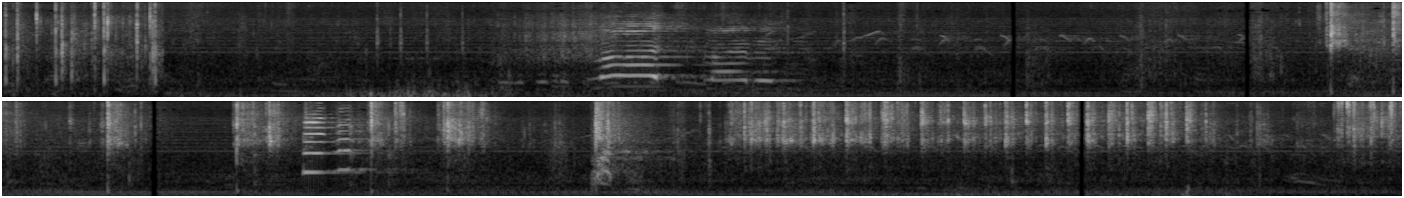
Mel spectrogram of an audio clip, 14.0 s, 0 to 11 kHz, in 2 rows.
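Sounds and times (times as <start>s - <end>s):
steady low hum: 0.0s - 14.0s
fast rattle of quick clicks: 10.5s - 14.0s
sharp clicks and cracks: 10.5s - 14.0s.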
